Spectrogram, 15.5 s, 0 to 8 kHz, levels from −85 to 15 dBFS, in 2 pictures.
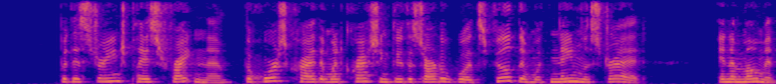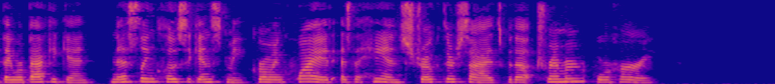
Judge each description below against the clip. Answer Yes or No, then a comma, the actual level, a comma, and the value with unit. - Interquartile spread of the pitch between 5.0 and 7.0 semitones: No, narrow, 2.5 semitones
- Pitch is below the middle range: No, very high, 250 Hz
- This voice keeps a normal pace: Yes, average, 170 wpm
